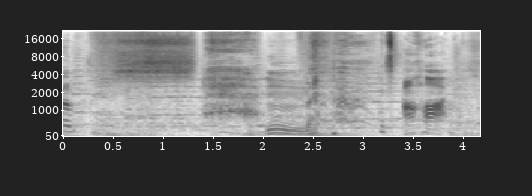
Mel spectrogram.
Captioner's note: sighs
